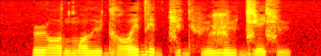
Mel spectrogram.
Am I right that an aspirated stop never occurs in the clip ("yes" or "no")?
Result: yes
